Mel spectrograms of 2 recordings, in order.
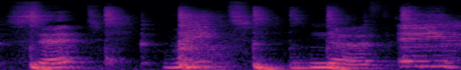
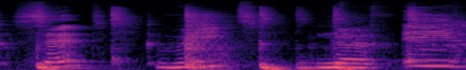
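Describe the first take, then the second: No difference in how they are said.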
